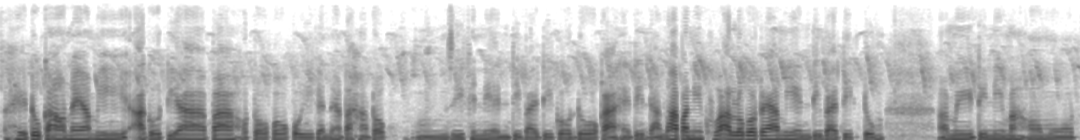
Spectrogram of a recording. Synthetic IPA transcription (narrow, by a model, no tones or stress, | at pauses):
hetʊkaɔ̃nɛamia̰ɡotijapɹaɦɔtɔkɔkoɹikɛnɛtahãtɔk̚zikʰiniɛntibajtikɔdɔkaɦɛ̃tidanapanikʰʊalɔɡɔtɛamiɛntibajtik̚tum | a̰mitinimaɦɔmɔɔt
